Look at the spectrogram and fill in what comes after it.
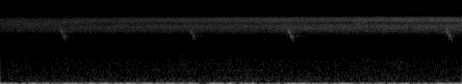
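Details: Summer cicada chorus in a modern hillside neighborhood near Nagoya, Japan, 1 PM, 28 July 2021: an even, high shrill buzz runs throughout, with four brief falling bird chirps spaced about a second apart and faint low traffic hum.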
